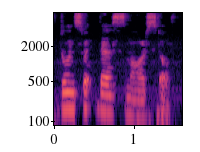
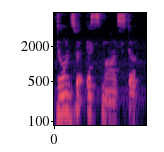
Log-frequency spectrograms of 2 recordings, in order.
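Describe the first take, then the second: First: Slow, deliberate reassurance; measured motherly counsel; slow firm advice. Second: Softer repeat, almost to herself; gentle hushed repetition; soft echo. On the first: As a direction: lay it down slowly and gently. Repeated advice, first take. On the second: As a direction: let it fall away quietly. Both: Real, not acted.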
